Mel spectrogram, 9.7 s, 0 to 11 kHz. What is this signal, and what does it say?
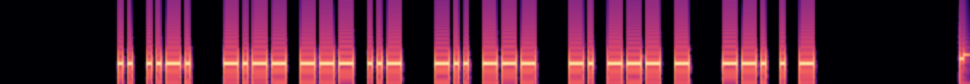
Morse code, heard as a keyed tone, about 25 wpm, 700 Hz. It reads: IF YOU DO NOT GET
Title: Sets of 5 Words Encore2 25wpm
